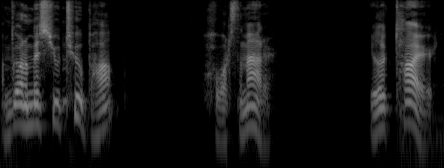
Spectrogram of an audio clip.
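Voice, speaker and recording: An actor playing an eager, restless young small-town man in a radio drama, earnest and halting. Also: on the high side, big pitch swings, sharp tone, no room sound, studio quality, full character voice. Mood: concerned. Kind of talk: old-time radio drama acting.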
